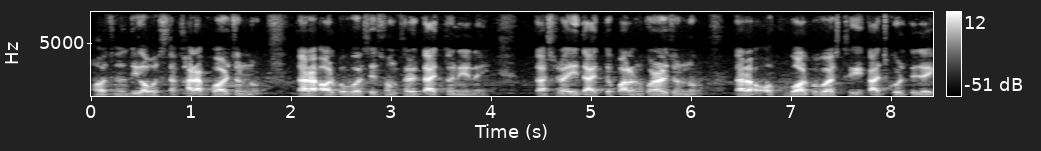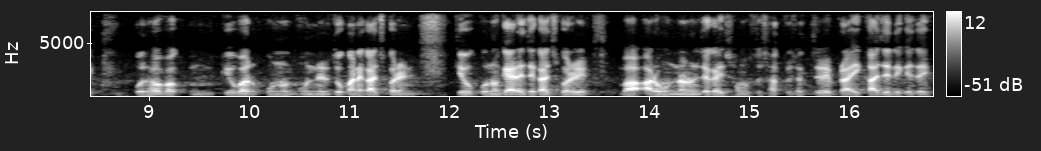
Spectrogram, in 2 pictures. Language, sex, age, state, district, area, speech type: Bengali, male, 60+, West Bengal, Jhargram, rural, spontaneous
